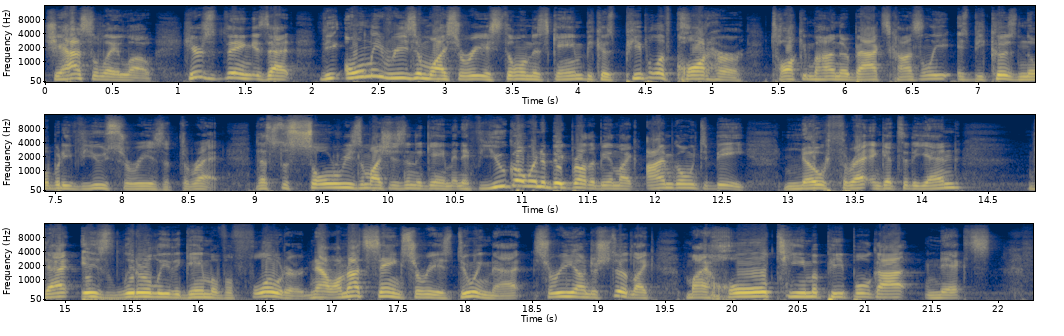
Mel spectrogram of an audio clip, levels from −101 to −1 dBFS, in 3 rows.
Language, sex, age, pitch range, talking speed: English, male, 30-49, 140-180 Hz, 250 wpm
